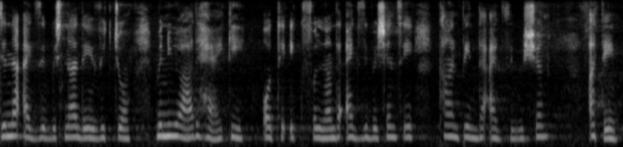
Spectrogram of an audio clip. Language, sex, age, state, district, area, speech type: Punjabi, female, 18-30, Punjab, Gurdaspur, rural, spontaneous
